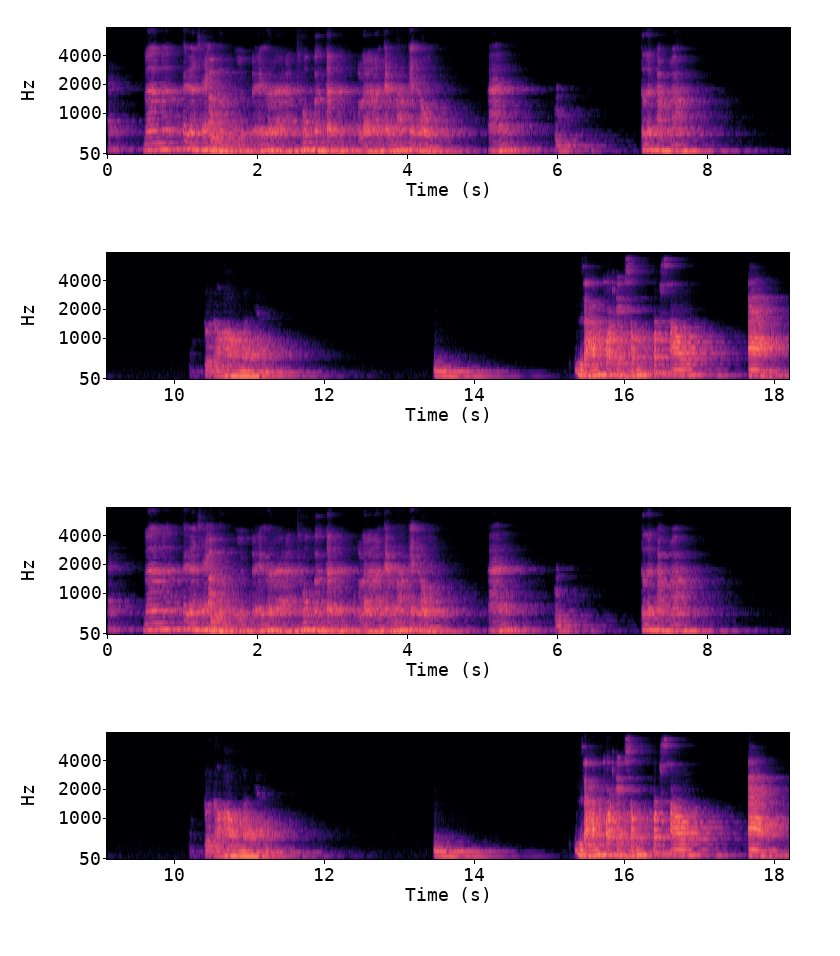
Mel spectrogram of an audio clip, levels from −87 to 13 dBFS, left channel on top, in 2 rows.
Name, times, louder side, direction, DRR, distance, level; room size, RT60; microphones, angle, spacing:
voice 1, 0.5-4.4 5.1-5.4 7.1-7.7, equal, 15° left, -1 dB, 0.9 m, -22 dB
voice 2, 10.4-11.3 13.5-13.9 15.3-17.0 17.6-17.9, right 1 dB, 20° right, 1 dB, 0.7 m, -18 dB
7.5 x 7.3 x 2.4 m, 1.2 s
head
